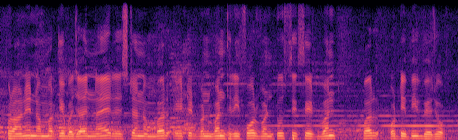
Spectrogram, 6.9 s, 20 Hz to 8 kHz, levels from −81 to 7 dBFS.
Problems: constant background noise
